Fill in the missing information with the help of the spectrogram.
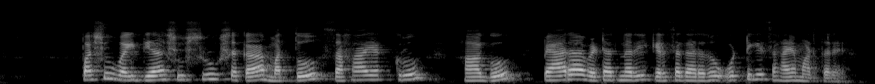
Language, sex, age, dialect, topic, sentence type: Kannada, female, 60-100, Mysore Kannada, agriculture, statement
